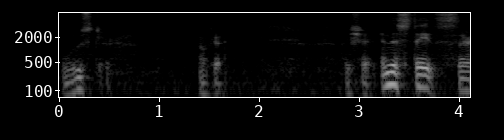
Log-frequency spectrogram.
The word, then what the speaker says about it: Worcester: how to spell it phonetically worse desire is pronounced Wooster okay in this states there are two ways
